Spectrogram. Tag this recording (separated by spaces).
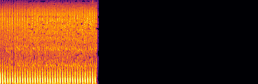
terrifying ambiance sound ambience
